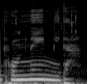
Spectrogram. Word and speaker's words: 봄내: 봄춘의 내천, 봄이 흐르는 시내라는 뜻의 순 우리말 이름, 바로 봄내입니다. 제가 생각하는 봄내의 매력은 이 단어를 발음할 때의 입모양인데요. 봄하고 말하려면 입술을 꼭 모았다가 팡 하고 떼어야 합니다. 그 모습이 마치 겨우내 웅크리고 있던 꽃망울이 찬란하게 터지는 듯한 느낌을 주지 않나요?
